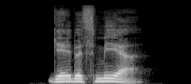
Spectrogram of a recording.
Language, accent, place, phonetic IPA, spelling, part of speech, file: German, Germany, Berlin, [ˌɡɛlbəs ˈmeːɐ̯], Gelbes Meer, proper noun, De-Gelbes Meer.ogg
- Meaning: an ocean between China and Korea; Yellow Sea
